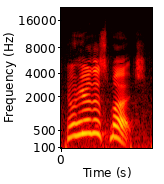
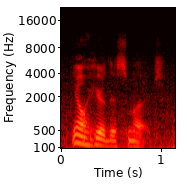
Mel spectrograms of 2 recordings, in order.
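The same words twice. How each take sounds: First: HEAR pitched high, then falling on MUCH; emphatic repeat. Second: Low, soft, falling delivery; quiet remark. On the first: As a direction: raise the pitch sharply on "hear" to drive it home. Repeats line higher for emphasis. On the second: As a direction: say it low and under your voice. Repeats line in contrasting delivery. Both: Real, not acted.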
